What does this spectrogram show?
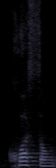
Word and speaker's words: croissant: 우아라고 발음이 되는 경우도 있어요. 보시면은 croissant 있잖아요.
